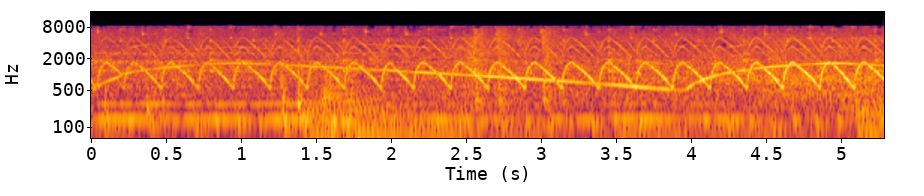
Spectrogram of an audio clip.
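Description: Several police sirens wail at once, loud: one yelps in rapid rising-and-falling cycles while another sweeps slowly up and down, over a low engine rumble, with no talking.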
